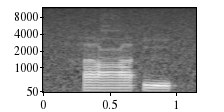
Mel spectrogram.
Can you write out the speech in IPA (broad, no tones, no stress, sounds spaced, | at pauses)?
h a ʕ a ʔ ĩ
